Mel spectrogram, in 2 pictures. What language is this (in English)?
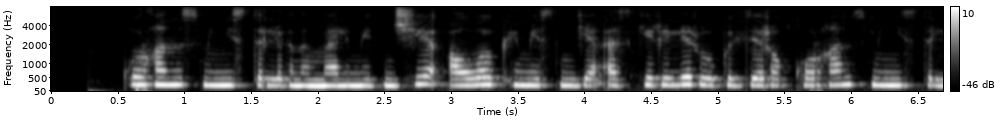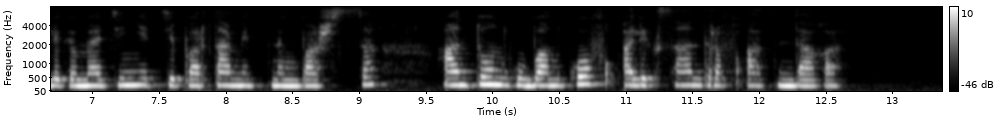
Kazakh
